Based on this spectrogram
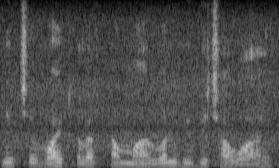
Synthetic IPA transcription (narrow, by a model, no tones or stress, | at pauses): nit͡ʃeʋaɪʈkələɾkamaːɾbəlbʱibit͡ʃʰaɦuaɦɛː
